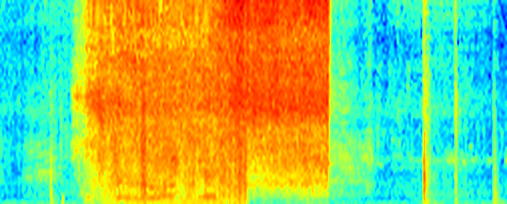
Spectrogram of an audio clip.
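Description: A loud, sustained hiss of an aerosol body cleaner spray can on a Ford Focus ST for a few seconds, close up, followed by quieter clicks and taps; no speech.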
